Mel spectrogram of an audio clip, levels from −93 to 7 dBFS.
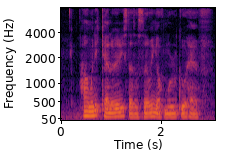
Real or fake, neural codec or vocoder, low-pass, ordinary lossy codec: real; none; none; none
